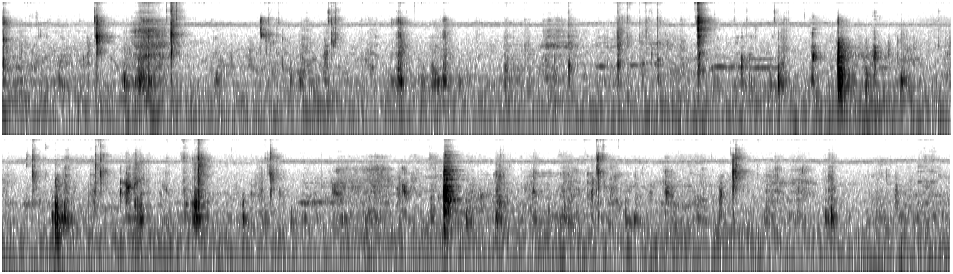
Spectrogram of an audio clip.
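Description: Close-up eating sounds of a man chewing mouthfuls of rice and mutton curry eaten by hand: wet chewing and lip smacks in irregular short clicks, a few a second.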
